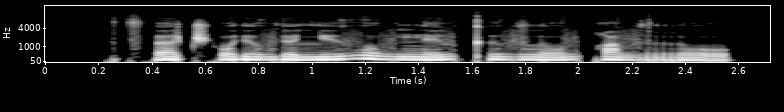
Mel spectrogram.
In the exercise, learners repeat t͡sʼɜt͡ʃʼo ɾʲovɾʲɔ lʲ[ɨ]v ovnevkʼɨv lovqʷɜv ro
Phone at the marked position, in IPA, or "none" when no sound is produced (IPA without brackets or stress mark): ɨ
